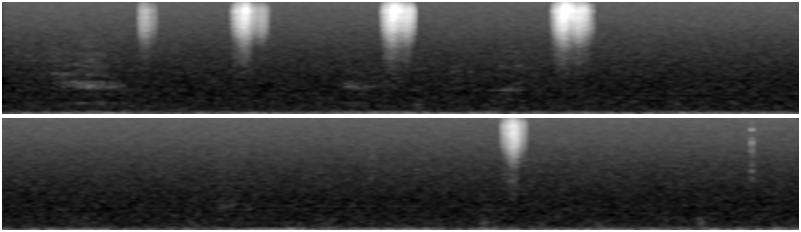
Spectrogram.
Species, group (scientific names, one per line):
Chorthippus corsicus
Orthoptera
